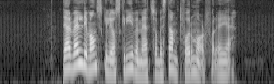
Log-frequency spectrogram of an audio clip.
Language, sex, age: Norwegian, female, 36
